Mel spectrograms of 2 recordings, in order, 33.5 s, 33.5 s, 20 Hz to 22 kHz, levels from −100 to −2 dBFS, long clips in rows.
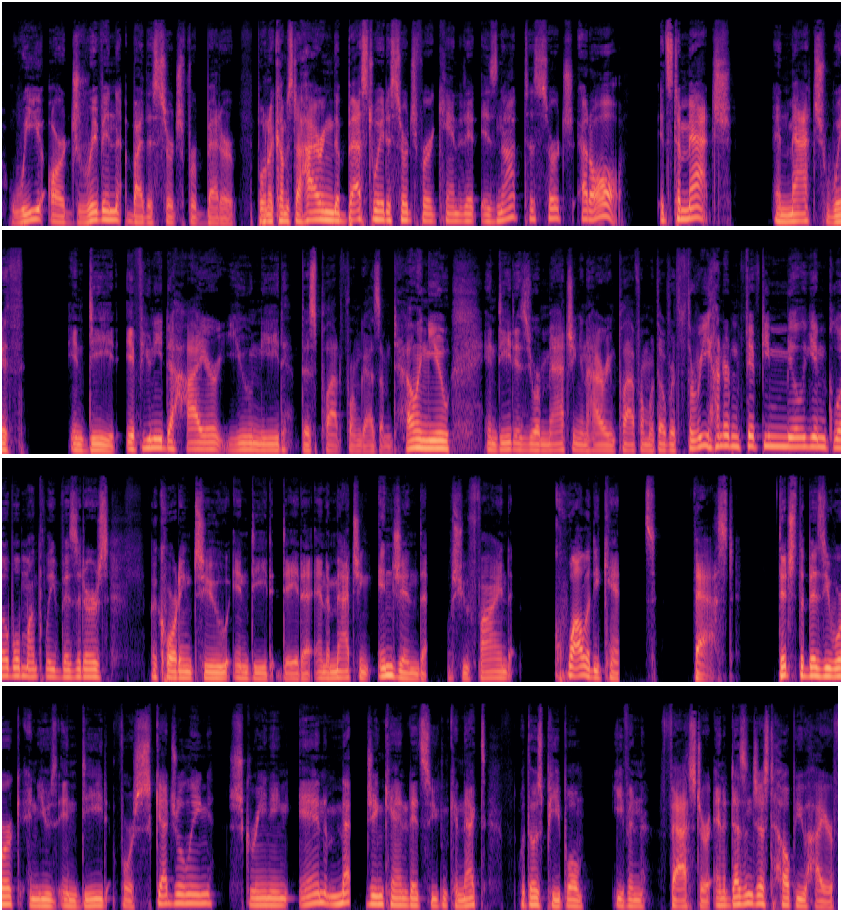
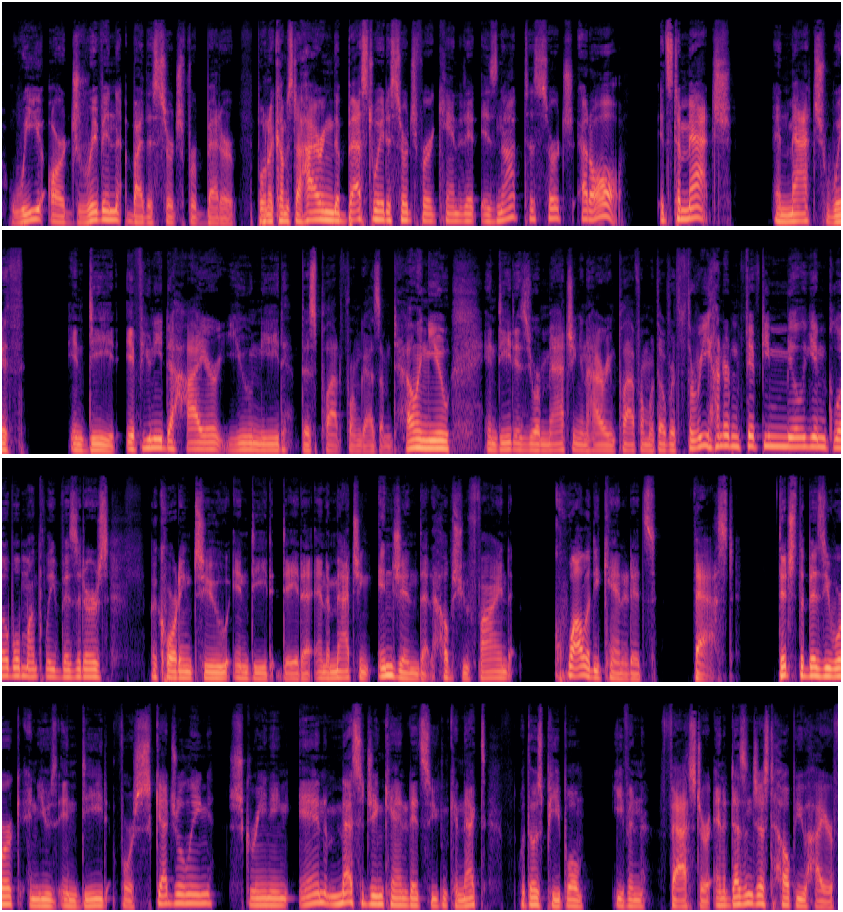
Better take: second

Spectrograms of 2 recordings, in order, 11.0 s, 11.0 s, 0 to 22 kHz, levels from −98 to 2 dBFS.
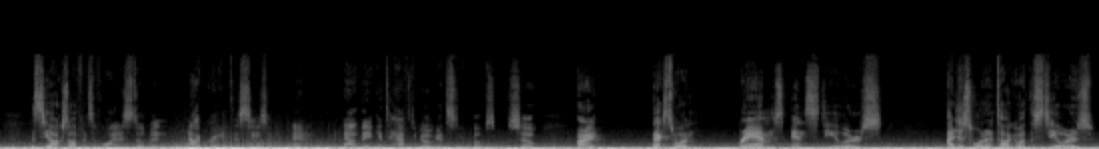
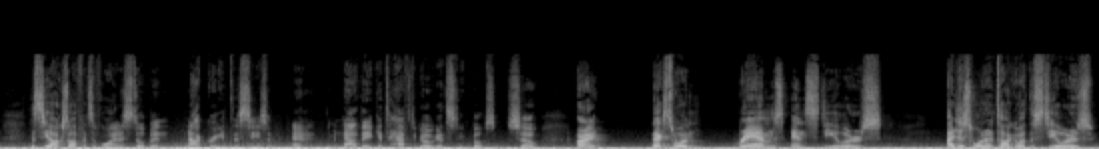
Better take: second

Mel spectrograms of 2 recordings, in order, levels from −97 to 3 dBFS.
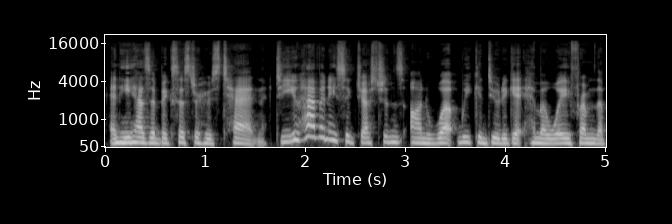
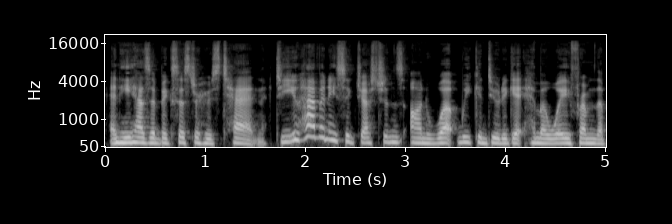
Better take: neither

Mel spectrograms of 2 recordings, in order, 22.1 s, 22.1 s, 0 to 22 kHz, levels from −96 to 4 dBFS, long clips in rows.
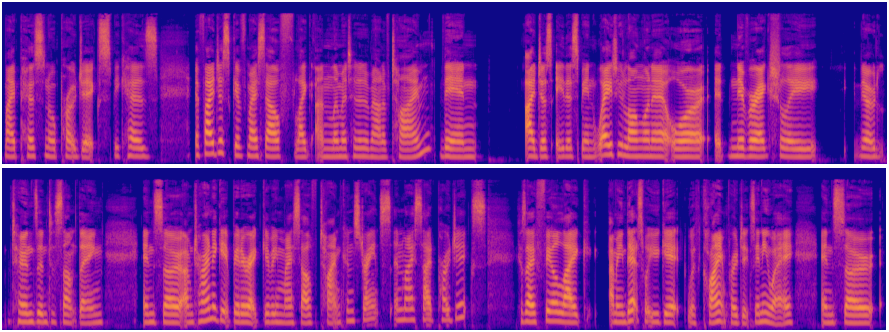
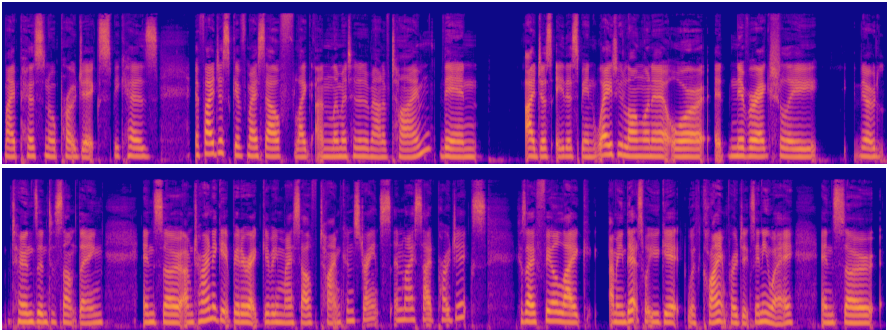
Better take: second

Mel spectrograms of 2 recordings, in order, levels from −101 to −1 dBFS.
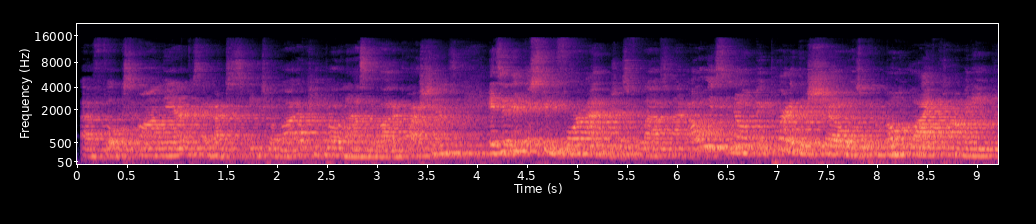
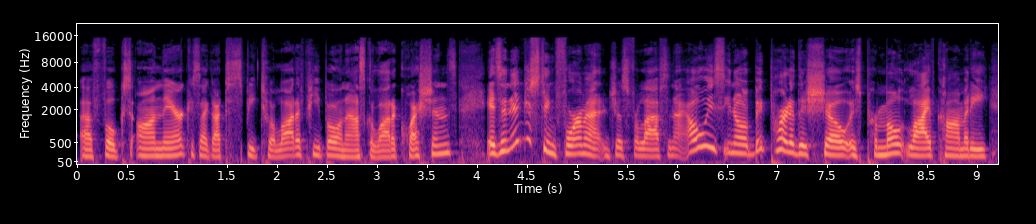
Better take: second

